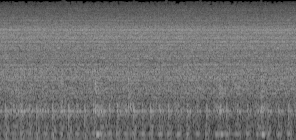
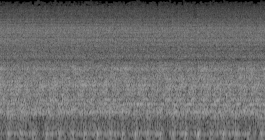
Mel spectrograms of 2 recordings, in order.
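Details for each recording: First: Minnie-type model traction engine test-run on compressed air: a constant high airy hiss that never lets up, from an air leak somewhere near the cylinder; the regulator also doesn't close fully. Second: Minnie-type model traction engine, previously fired boiler, test-run on compressed air despite excessive crankshaft side play (connecting rod stops crank web hitting bulkhead) still to fix: quick even exhaust beat, light steady gear rattle, no knocking; runs very well, normal.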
